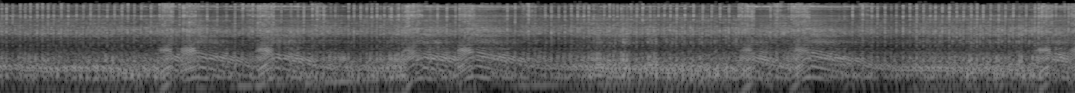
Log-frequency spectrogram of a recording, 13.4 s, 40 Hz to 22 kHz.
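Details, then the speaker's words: Rebuilt vintage Stihl 036 chainsaw with aftermarket Meteor piston and cylinder, new crank bearings and seals, new muffler and clutch, rebuilt OEM carb; first run after rebuild, strong steady two-stroke buzz with clean rises on throttle blips; healthy. "oh wow that's awesome she runs so yeah we'll just let her let her warm up for a minute call it good for now"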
